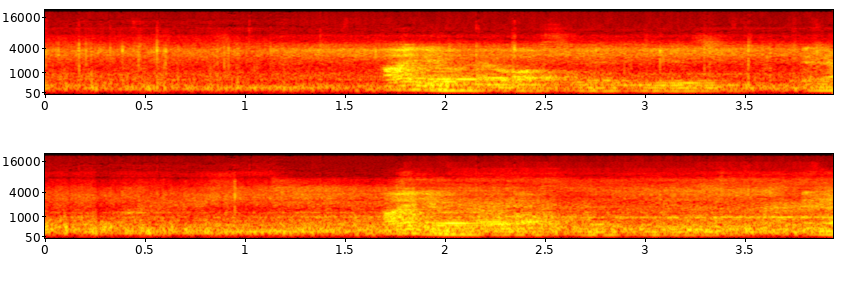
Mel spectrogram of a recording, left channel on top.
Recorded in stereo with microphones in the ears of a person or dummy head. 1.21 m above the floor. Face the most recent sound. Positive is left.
turn(degrees=-15)  # may be behind; listen again after turning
